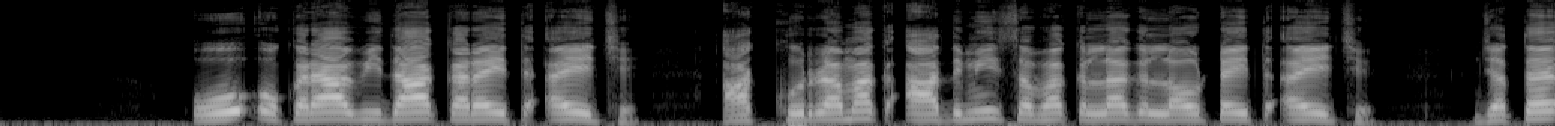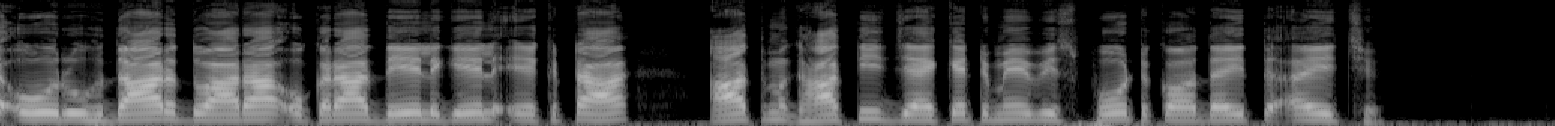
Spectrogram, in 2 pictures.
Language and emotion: Maithili, neutral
